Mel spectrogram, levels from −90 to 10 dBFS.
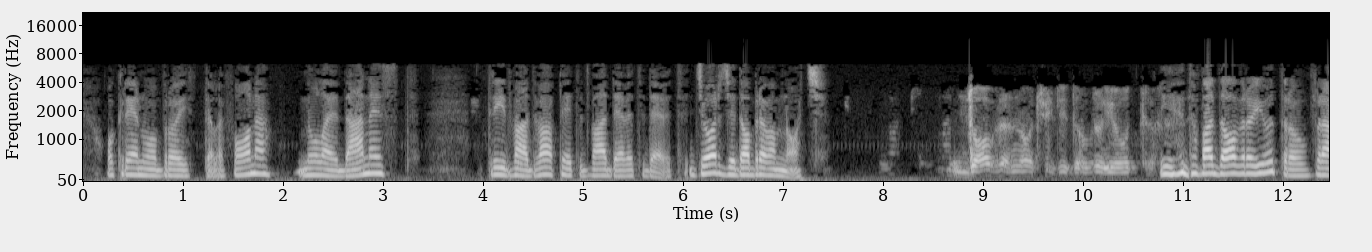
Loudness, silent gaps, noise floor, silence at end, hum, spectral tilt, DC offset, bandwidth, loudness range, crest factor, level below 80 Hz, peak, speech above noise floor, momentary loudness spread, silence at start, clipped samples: -15 LUFS; none; -46 dBFS; 0 s; none; -7 dB/octave; under 0.1%; 6.6 kHz; 5 LU; 16 dB; -46 dBFS; 0 dBFS; 32 dB; 12 LU; 0.1 s; under 0.1%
